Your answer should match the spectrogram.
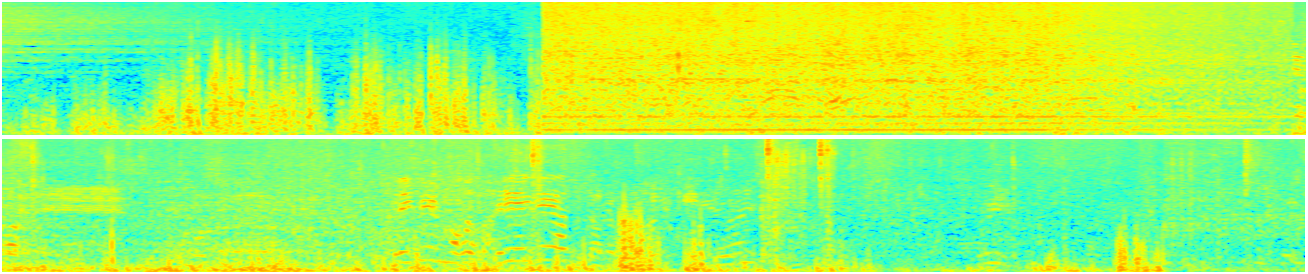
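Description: A boat's engine running with a steady hum, amid wind and water noise; the sound shifts abruptly a few times, as between shots.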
